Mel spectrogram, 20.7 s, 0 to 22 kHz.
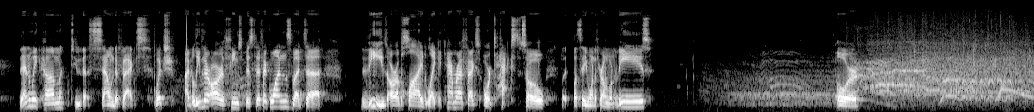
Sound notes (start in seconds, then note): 3.1 sound effect of boo starts up; 5.3 sound effect dies; 17.2 sound of cheering and clapping, eventually a recording saying "whoo whoo whoo!"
